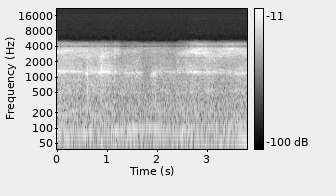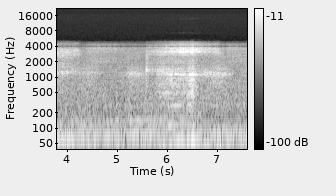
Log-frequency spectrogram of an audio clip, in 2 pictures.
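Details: Man asleep during a fishing trip: slow, harsh, rattling snores on each breath in, over steady room hum; snoring.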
